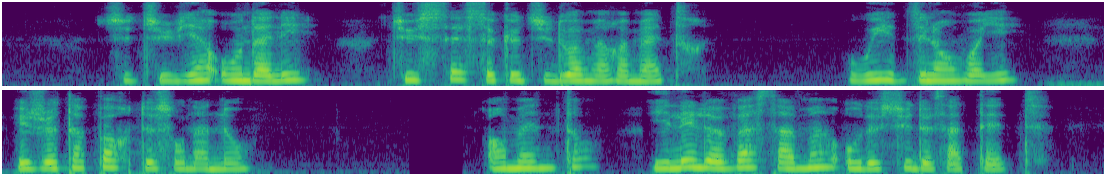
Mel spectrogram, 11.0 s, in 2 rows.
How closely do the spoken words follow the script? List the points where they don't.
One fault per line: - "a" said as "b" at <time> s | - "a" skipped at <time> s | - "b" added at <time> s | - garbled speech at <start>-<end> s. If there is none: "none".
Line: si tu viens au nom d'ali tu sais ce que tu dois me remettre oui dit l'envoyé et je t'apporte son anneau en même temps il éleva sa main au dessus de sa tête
- "nom" skipped at 1.2 s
